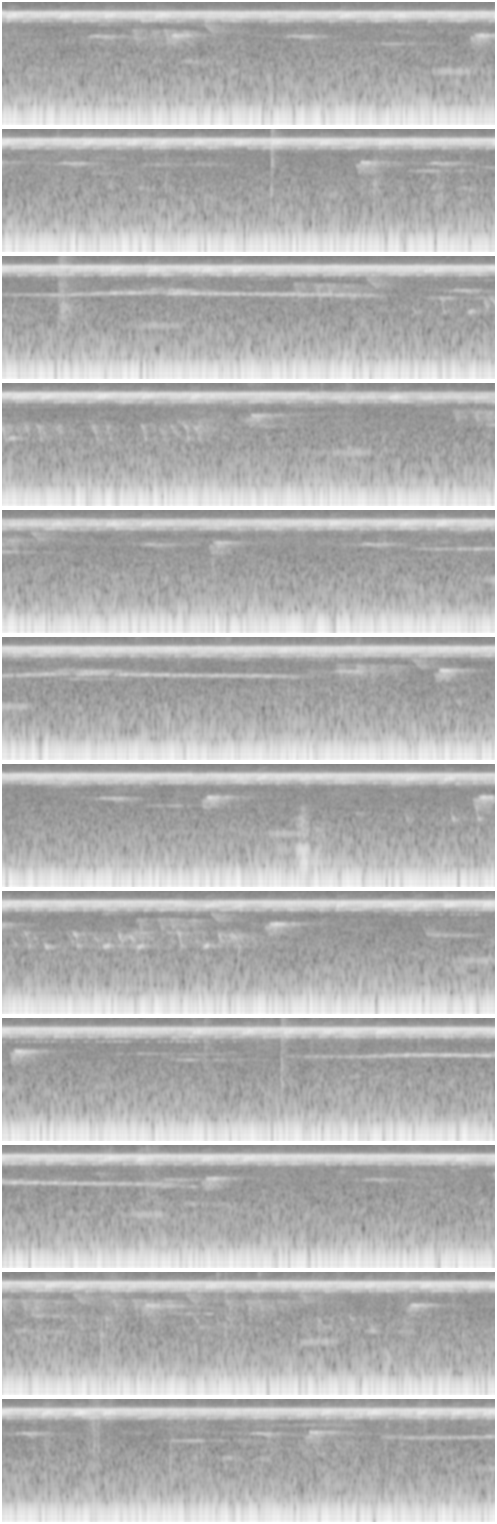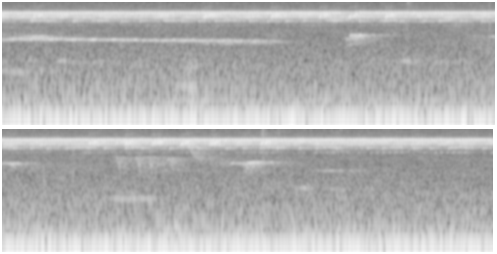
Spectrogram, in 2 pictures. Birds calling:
Gray-fronted Dove (Leptotila rufaxilla), Rufous-fronted Antthrush (Formicarius rufifrons), Cinereous Tinamou (Crypturellus cinereus), unidentified bird, Ruddy Pigeon (Patagioenas subvinacea), Black-faced Antthrush (Formicarius analis), Spot-winged Antshrike (Pygiptila stellaris), Thrush-like Wren (Campylorhynchus turdinus), Ringed Woodpecker (Celeus torquatus), Buff-breasted Wren (Cantorchilus leucotis)

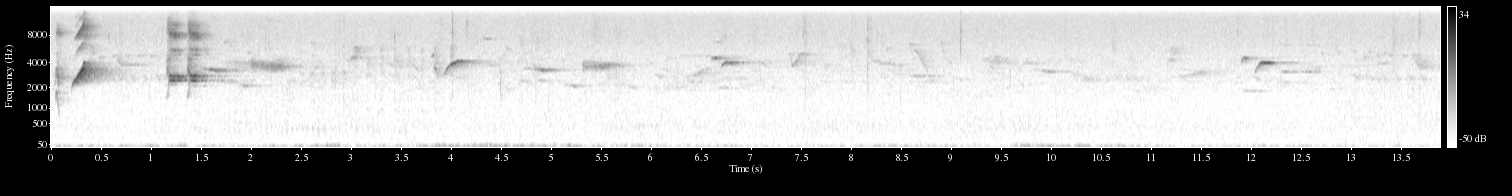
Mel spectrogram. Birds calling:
Iiwi (Drepanis coccinea), Apapane (Himatione sanguinea)

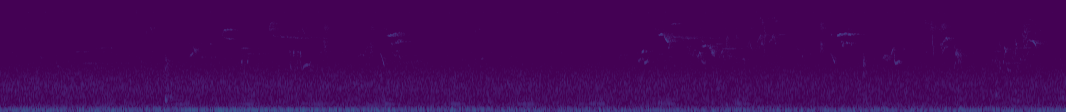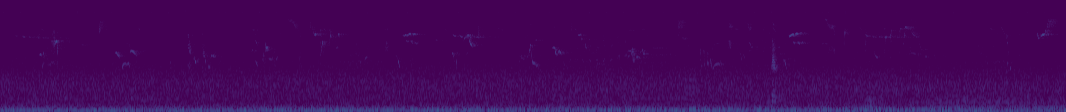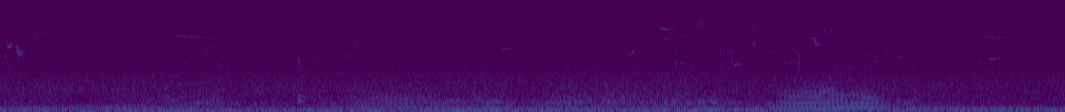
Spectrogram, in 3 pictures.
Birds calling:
unidentified bird, Eastern Kingbird (Tyrannus tyrannus), American Robin (Turdus migratorius), Red-winged Blackbird (Agelaius phoeniceus), Gray Catbird (Dumetella carolinensis), Wood Thrush (Hylocichla mustelina)

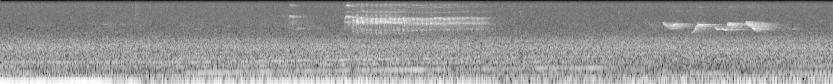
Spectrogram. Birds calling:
Hairy Woodpecker (Dryobates villosus), Scarlet Tanager (Piranga olivacea)

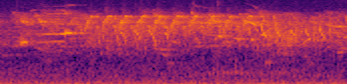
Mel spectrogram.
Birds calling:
Warbling White-eye (Zosterops japonicus), Apapane (Himatione sanguinea), Iiwi (Drepanis coccinea), Hawaii Amakihi (Chlorodrepanis virens)

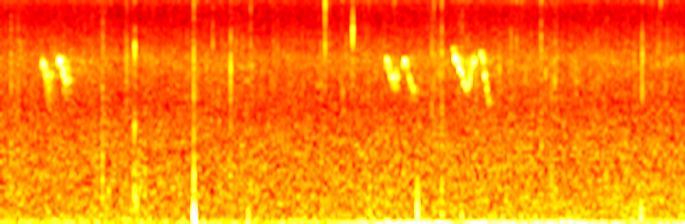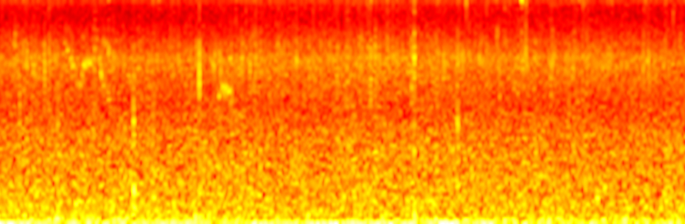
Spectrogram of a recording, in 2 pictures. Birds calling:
Eurasian Skylark (Alauda arvensis)

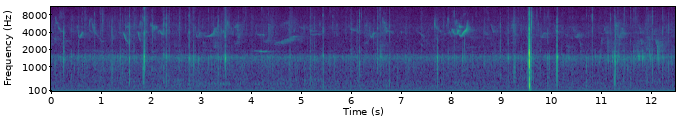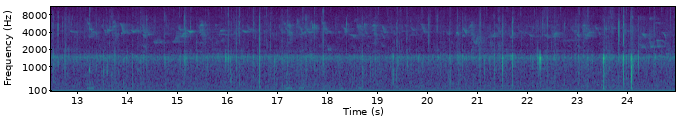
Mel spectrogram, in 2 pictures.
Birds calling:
Omao (Myadestes obscurus), Apapane (Himatione sanguinea), Warbling White-eye (Zosterops japonicus), Iiwi (Drepanis coccinea), Hawaii Akepa (Loxops coccineus)

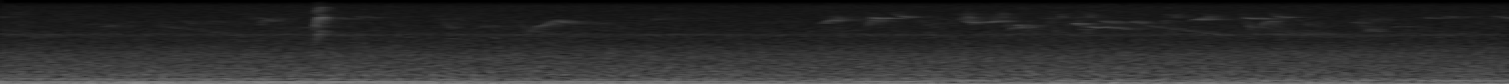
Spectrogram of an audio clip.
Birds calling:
Steely-vented Hummingbird (Saucerottia saucerottei)

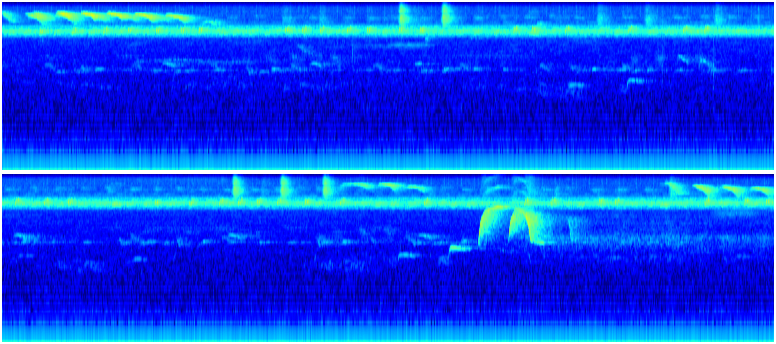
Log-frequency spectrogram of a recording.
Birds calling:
Black-spotted Bare-eye (Phlegopsis nigromaculata), Black-faced Antthrush (Formicarius analis), Gray Antbird (Cercomacra cinerascens), Ruddy Pigeon (Patagioenas subvinacea), Gilded Barbet (Capito auratus), White-throated Toucan (Ramphastos tucanus), Screaming Piha (Lipaugus vociferans), Dusky-throated Antshrike (Thamnomanes ardesiacus), Plumbeous Pigeon (Patagioenas plumbea)

